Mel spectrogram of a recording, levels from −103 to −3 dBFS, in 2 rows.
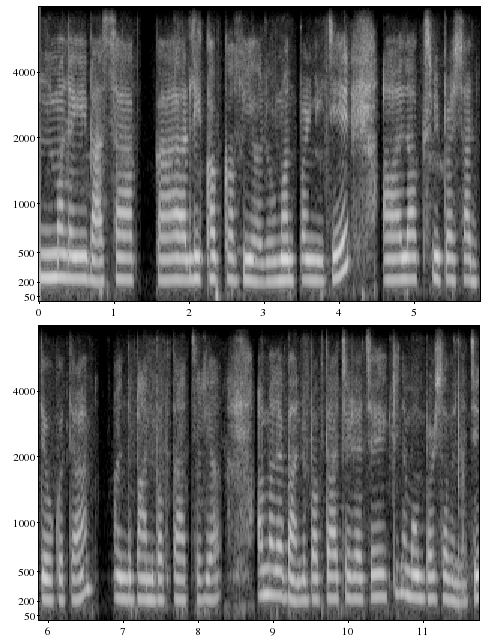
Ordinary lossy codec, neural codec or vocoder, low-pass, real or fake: Opus, 24 kbps; none; 7.2 kHz; real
